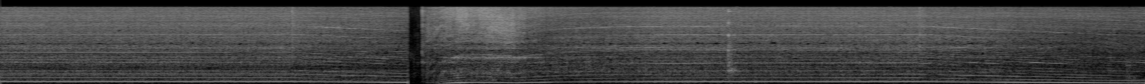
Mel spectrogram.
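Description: Philips centrifugal juicer motor running at a steady whine with only water inside, a rinse run to clean it. About five seconds in it cuts out for an instant and then spins back up, and near the end it winds down with falling pitch.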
